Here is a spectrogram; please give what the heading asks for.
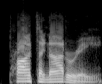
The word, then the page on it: prothonotary: American English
